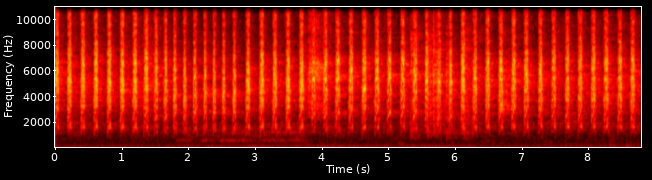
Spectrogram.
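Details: Spiderhunter, locally called pijantung pisang, singing nonstop; the recording serves as a lure to provoke another spiderhunter into long singing. Sharp, high chipping notes come in a fast, steady series of about two and a half per second throughout.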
